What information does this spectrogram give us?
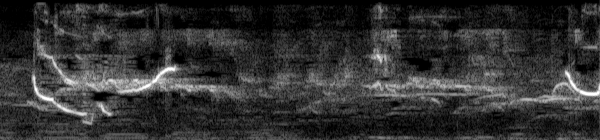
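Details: Oriental magpie-robin, a champion contest bird, giving a sweeping upslurred whistle followed by a drawn-out thin buzzy note and a final sharp whistle.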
